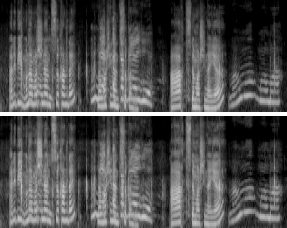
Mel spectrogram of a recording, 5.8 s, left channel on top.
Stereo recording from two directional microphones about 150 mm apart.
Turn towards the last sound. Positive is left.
turn(degrees=30)  # may be behind; listen again after turning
